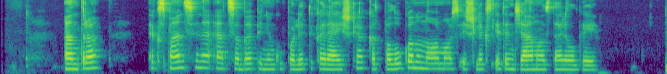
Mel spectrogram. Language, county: Lithuanian, Vilnius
